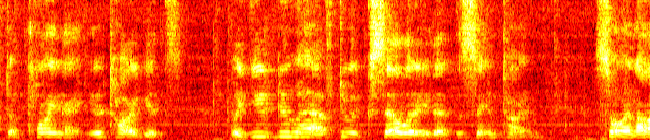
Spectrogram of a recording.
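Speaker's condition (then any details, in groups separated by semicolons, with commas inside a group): Cerebral palsy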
